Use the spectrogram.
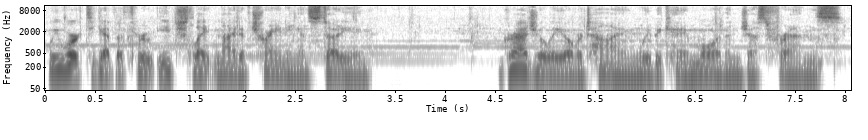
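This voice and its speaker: Casting: haunted, tender young adventurer played by a male narrator, extremely deep voice, reflective and halting, music underneath. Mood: wistful, tender.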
